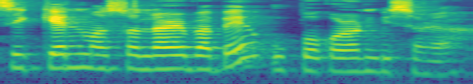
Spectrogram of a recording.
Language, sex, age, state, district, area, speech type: Assamese, female, 18-30, Assam, Kamrup Metropolitan, urban, read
